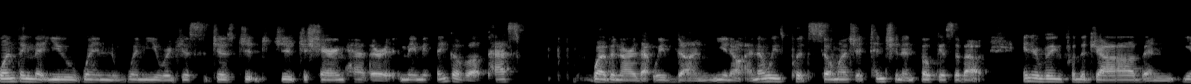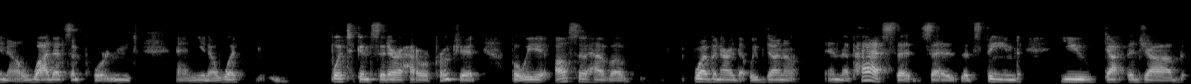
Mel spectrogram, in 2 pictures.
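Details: Stuttering in an adult woman who stutters, co-hosting a webinar on managing stress and anxiety at work for people who stutter.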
